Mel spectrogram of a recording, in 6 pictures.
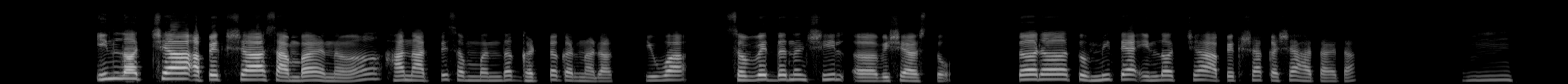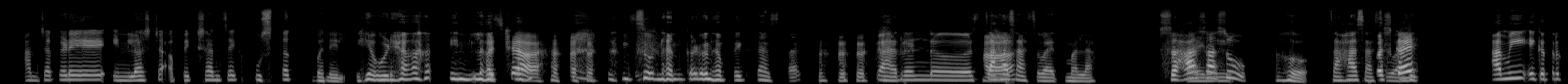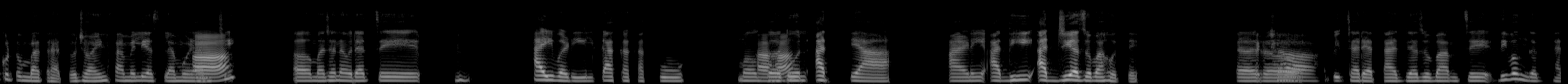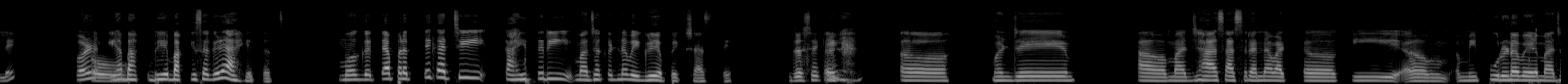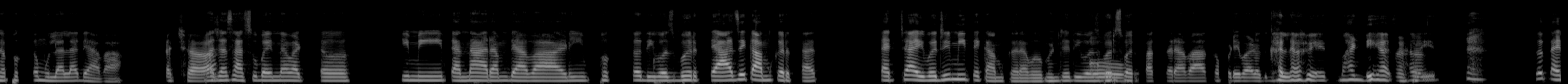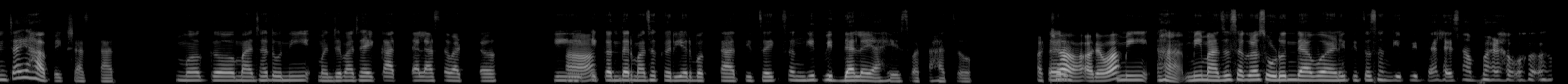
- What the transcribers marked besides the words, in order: in English: "इन लॉजच्या"; in English: "इन लॉजच्या"; in English: "इन लॉजच्या"; laughing while speaking: "एवढ्या इन लॉजच्या सुनानंकडून अपेक्षा असतात"; in English: "इन लॉजच्या"; chuckle; chuckle; other background noise; surprised: "सहा सासू?"; surprised: "कस काय?"; laughing while speaking: "तर"; laughing while speaking: "वाळत घालावेत, भांडी घासावीत"; laughing while speaking: "विद्यालय सांभाळावं"
- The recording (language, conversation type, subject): Marathi, podcast, सासरकडील अपेक्षा कशा हाताळाल?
